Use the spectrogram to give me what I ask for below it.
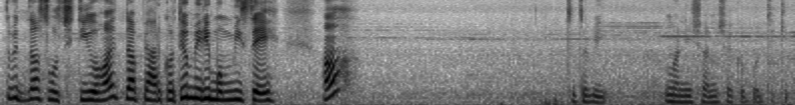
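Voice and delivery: usual speaking voice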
